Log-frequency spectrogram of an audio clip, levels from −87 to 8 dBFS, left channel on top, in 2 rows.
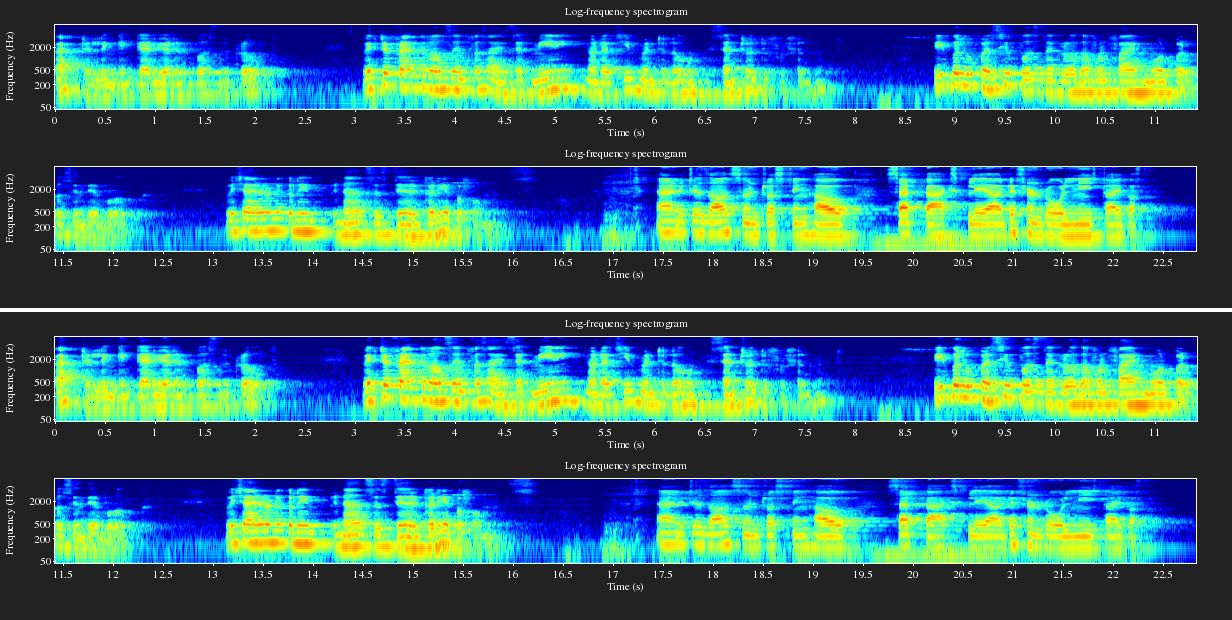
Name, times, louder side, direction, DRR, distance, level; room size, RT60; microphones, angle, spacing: voice 1, 0.0-2.2 3.1-7.7 8.8-12.2 13.1-15.8, right 2 dB, 30° right, 0.8 m, -23 dB
voice 2, 17.4-19.4 19.7-22.3, left 4 dB, 55° left, 0.8 m, -21 dB
19.0 x 14.5 x 9.8 m
head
